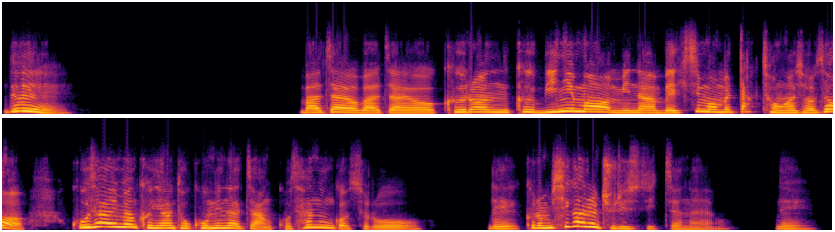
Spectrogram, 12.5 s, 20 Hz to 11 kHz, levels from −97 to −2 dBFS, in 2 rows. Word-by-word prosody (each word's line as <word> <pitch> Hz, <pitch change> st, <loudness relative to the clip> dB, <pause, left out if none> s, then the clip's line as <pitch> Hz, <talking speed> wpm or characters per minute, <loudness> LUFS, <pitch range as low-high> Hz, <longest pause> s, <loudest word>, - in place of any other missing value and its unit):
네. 225 Hz, -, 0 dB, 1.7 s
맞아요, 210 Hz, 0 st, +2 dB
맞아요. 170 Hz, -1 st, -1 dB
그런 235 Hz, -2 st, +1 dB
그 245 Hz, -, -3 dB
미니멈이나 235 Hz, -5 st, +2 dB
맥시멈을 230 Hz, +5 st, -1 dB
딱 260 Hz, 0 st, -7 dB
정하셔서 200 Hz, -1 st, 0 dB, 0.3 s
고 300 Hz, -1 st, +2 dB
사이면 350 Hz, -3 st, +4 dB
그냥 240 Hz, -3 st, +2 dB
더 230 Hz, -1 st, -1 dB
고민하지 230 Hz, -1 st, +1 dB
않고 150 Hz, +6 st, -5 dB
사는 280 Hz, +4 st, -2 dB
것으로 160 Hz, -3 st, -5 dB, 0.5 s
네 195 Hz, -4 st, -2 dB
그럼 250 Hz, -1 st, +2 dB
시간을 390 Hz, +5 st, +3 dB
줄일 215 Hz, -5 st, -4 dB
수 185 Hz, -1 st, -14 dB
있잖아요. 160 Hz, -1 st, -12 dB, 0.3 s
네. 165 Hz, -3 st, -10 dB
220 Hz, 270 characters per minute, -21 LUFS, 180-255 Hz, 1.7 s, 사이면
